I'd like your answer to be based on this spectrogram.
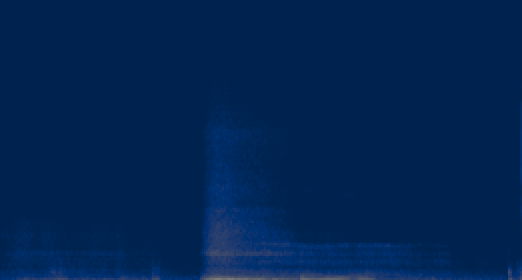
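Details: Quiet room noise, then a loud, forceful nasal snort followed by a short groaning sigh; snorting.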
